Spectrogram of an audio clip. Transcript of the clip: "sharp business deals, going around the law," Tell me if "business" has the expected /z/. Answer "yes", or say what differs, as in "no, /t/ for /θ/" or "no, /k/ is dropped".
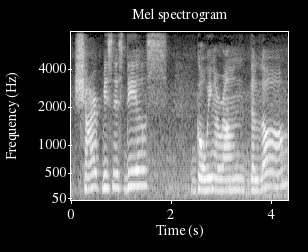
no, /s/ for /z/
